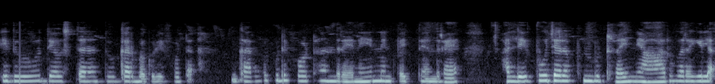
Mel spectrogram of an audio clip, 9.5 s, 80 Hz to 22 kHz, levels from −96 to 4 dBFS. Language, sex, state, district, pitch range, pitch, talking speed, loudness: Kannada, female, Karnataka, Chamarajanagar, 210-230 Hz, 225 Hz, 115 wpm, -27 LUFS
